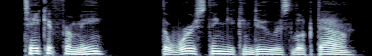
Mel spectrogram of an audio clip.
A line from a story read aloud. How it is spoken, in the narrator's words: In my regular, non-preacher voice, I say, as calmly as possible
